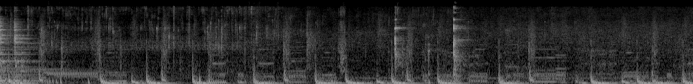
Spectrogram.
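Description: Butter and olive oil sizzle and fry in a pan with roasting potatoes, a steady crackling hiss broken by repeated scrapes and clinks of a utensil stirring the potatoes against the pan.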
